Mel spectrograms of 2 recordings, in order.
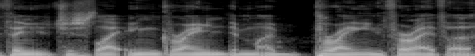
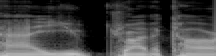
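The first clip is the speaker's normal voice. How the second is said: ordinary talk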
